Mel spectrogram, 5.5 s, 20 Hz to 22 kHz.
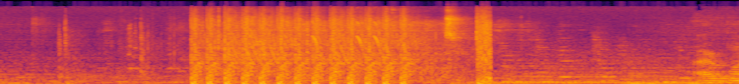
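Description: Rapid gunfire from Mafia: Definitive Edition on PS4, a burst of a dozen or so fast, even shots fired at point-blank range, loud over a busy game soundscape, then a single heavy blast.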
